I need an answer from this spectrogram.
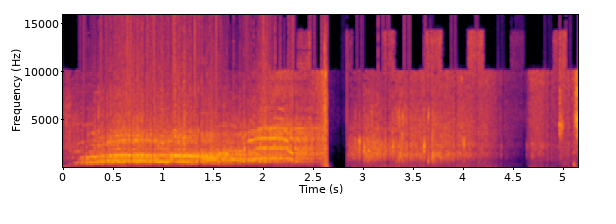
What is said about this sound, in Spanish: Otro grito más.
